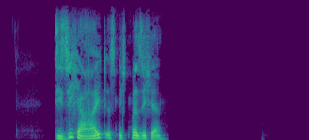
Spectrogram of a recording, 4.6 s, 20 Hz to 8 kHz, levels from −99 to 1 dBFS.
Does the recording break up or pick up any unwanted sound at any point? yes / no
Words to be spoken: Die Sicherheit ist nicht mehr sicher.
no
